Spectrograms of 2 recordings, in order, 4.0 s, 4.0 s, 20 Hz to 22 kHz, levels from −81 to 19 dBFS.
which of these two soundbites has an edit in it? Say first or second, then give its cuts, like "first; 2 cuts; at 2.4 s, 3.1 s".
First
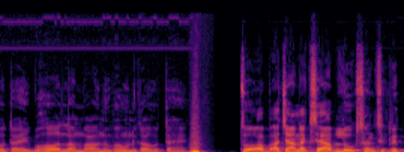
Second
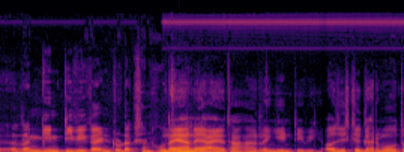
first; 1 cut; at 1.9 s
